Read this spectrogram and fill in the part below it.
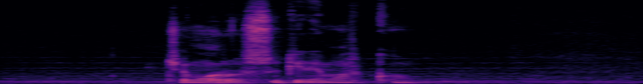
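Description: A young woman speaks quietly and closely.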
